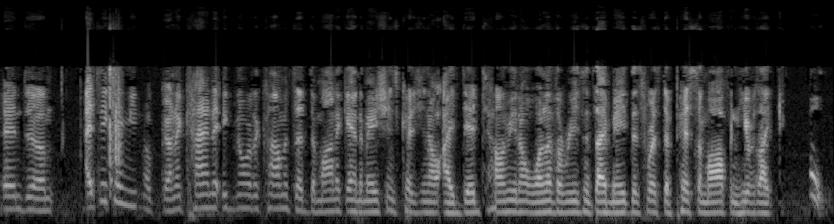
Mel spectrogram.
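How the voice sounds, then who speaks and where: A man's voice: mid-range voice, fairly even intonation, fast talker, few pauses, pushed and bright, slight background noise, low-quality recording. A 19-year-old man in a casual, blunt, sweary rant, reading comments aloud as a commentator.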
